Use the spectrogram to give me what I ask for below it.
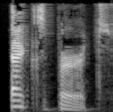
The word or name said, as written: expertness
